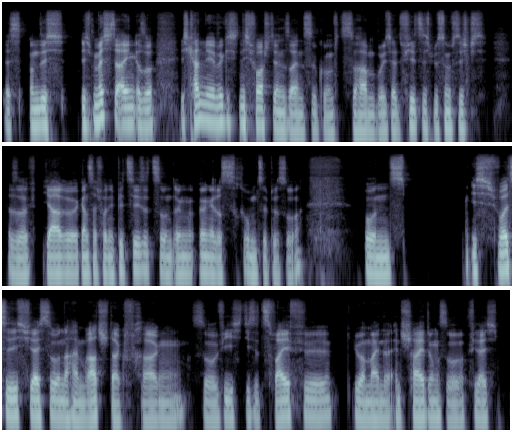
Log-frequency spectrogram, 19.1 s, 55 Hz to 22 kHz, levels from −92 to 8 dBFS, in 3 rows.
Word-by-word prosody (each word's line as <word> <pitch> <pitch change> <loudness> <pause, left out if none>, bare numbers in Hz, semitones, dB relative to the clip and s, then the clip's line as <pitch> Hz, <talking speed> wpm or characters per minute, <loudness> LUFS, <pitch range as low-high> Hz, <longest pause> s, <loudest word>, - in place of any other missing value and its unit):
es - - -5
und 115 +1 +4
ich 115 - +1 0.2
ich 120 0 0
möchte 155 +3 +6
eigen 125 0 +6
also, 115 0 +3 0.3
ich 125 - -3
kann 135 +2 +6
mir 135 -2 +4
wirklich 130 0 0
nicht 125 0 0
vorstellen, 120 -4 +3
so - - -1
eine 90 -1 +1
Zukunft 90 -1 -7
zu 95 - -3
haben, 90 -1 +2
wo 90 - -3
ich 95 - -4
halt 95 -2 -2
40 110 -2 -2
bis 100 -1 -3
50 100 0 -1 0.6
also 95 -2 0 0.2
Jahre 95 0 +4
ganze 100 0 +1
Zeit - - -12
vor 100 - -1
dem 95 - -2
PC 105 -3 -3 0.2
sitze 110 -1 -4
und 95 -1 -3
irgend 95 0 -2
irgendwas 95 -3 -1
rumtippe 90 -4 -4
so. - - -6 0.8
Und 95 -2 +1 0.8
ich 105 +1 -1
wollte 115 0 +6
dich 105 0 +2
vielleicht 100 -3 +4
so 105 -2 +1
nach 95 0 0
einem 90 0 0
Ratschlag 90 -3 +1
fragen, 90 +4 -4
so 85 -2 -6
wie 100 - -2
ich 100 - -10
diese 100 -1 -8
Zweifel 100 +2 0 0.3
über 95 -4 +1
meine 90 -1 -1
Entscheidung 95 0 0
so 90 -1 -5
vielleicht 95 -2 -4
100 Hz, 180 wpm, -25 LUFS, 90-110 Hz, 0.8 s, möchte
